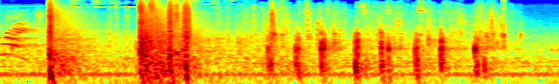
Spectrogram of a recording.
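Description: Gunfire from aim drills in the video game Rainbow Six Siege, sharp separate shots, an early single crack and a quick burst, then a steady series of spaced shots, fairly quiet overall.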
